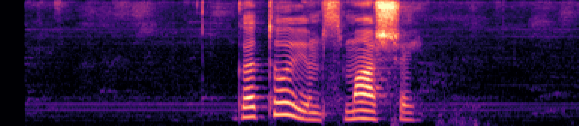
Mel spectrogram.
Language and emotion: Russian, sad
